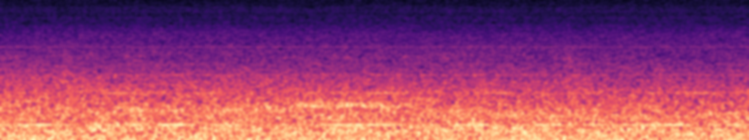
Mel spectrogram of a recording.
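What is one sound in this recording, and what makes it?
Jet engines roar steadily with a deep rumble of rushing air.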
